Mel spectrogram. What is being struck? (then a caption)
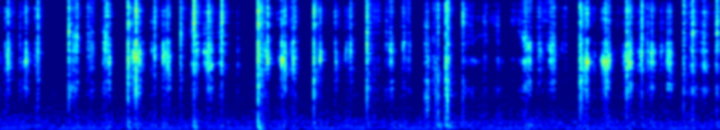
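Scallop seashell rubbed with another thin shell. A thin seashell is scraped with the fingers along the ribs of a hollow, pink, ribbed scallop shell. The result is a quick run of dry, bright, rasping rubs with short silent gaps between strokes. The sound is almost all high-pitched with no low body.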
